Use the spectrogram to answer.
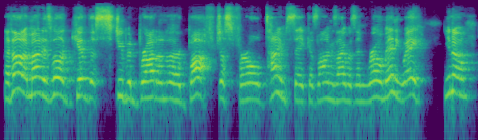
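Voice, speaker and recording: A woman's voice: on the high side, brisk, fairly bright tone, natural voice. A crude army captain who delights in taunting, played by a woman reading aloud. The voice is raised and emphatic, full of mocking cheer, as in a dramatized storybook. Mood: gloating, taunting.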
